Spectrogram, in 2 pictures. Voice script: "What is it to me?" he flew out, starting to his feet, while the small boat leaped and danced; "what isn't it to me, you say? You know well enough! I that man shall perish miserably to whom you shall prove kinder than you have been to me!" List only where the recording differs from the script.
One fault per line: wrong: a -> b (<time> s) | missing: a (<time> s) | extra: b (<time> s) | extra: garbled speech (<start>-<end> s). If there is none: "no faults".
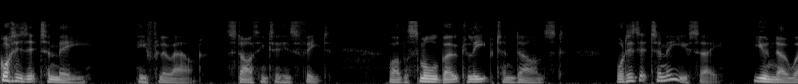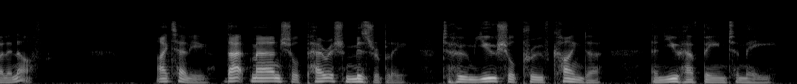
wrong: isn't -> is (6.3 s)
extra: tell you (9.7 s)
